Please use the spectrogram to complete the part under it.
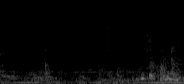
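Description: Soft cooing of pigeons in a breeder's loft, low and murmuring, rising a little toward the end over a steady background hum.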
